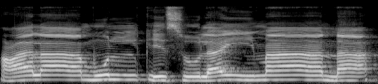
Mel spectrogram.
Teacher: তাহলে মা তাতলুশ শায়াতিনু, এরপরে আলা, আইনটা পড়ার সময় গলার মধ্যে চাপ দিয়ে পড়লে আইনটা সহি শুদ্ধ উচ্চারণ হবে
